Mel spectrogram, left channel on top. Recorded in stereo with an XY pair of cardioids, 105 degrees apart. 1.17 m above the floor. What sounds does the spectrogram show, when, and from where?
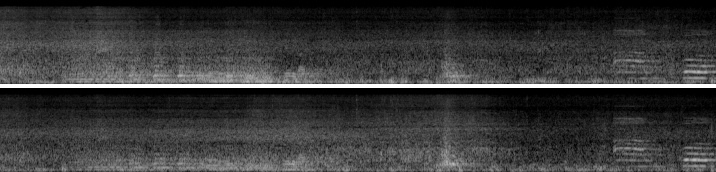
0.6 s a squeak: 55° left, 3 m
2.8 s a man speaking: straight ahead, 3.5 m
4.4 s a whoosh: 55° right, 1.8 m
6.1 s singing: 15° right, 6 m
